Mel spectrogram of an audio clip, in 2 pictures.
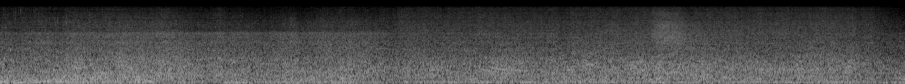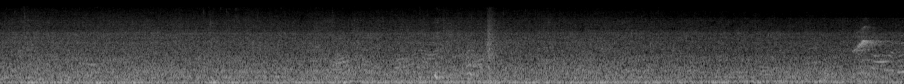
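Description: A boat's engine hums low and steady.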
